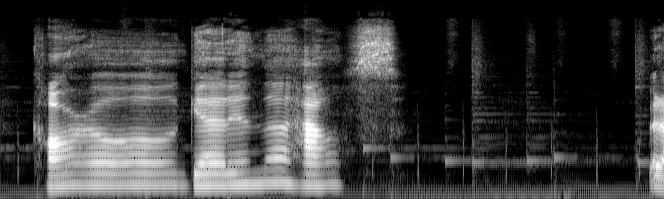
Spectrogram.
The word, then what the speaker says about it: Carl: and how he always, because of the way that the actor pronounced the name Carl, he always said Coral?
